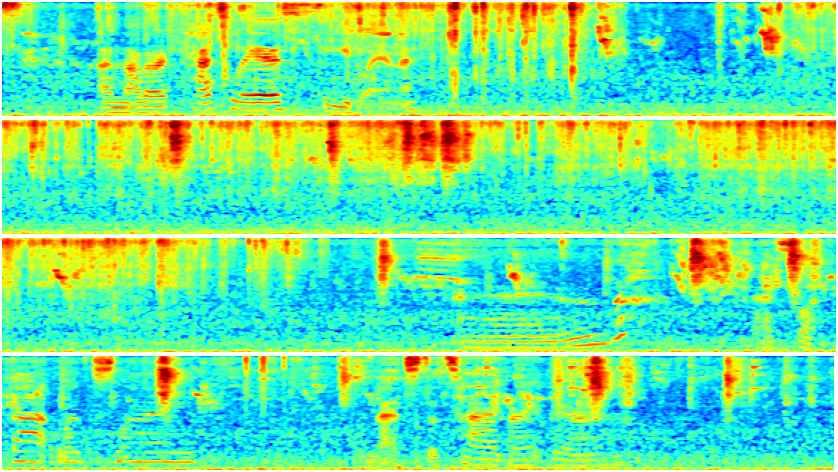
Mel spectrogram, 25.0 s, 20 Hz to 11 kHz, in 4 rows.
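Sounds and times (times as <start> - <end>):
steady low hum: 0.0 - 25.0
packaging rustling: 2.9 - 4.6, 5.6 - 15.0.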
